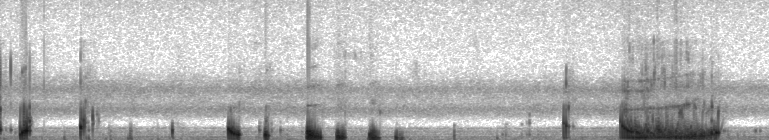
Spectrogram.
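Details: Stomach growling: a run of short gurgling bursts, then one longer rumbling growl from gas and fluid moving in the gut.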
